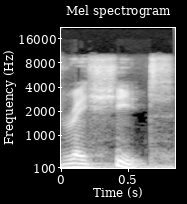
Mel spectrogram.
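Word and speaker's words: בראשית: Genesis Genesis comes from a Hebrew word it's pronounced rate sheet and it just means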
